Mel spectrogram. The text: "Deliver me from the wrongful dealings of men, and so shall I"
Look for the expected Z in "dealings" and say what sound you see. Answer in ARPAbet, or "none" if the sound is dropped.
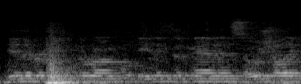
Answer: Z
